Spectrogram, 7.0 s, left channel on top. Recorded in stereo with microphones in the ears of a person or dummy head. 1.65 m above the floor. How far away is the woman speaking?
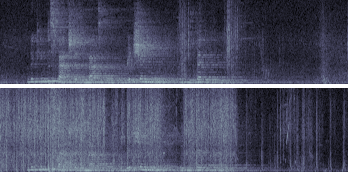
About 2.5 m.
